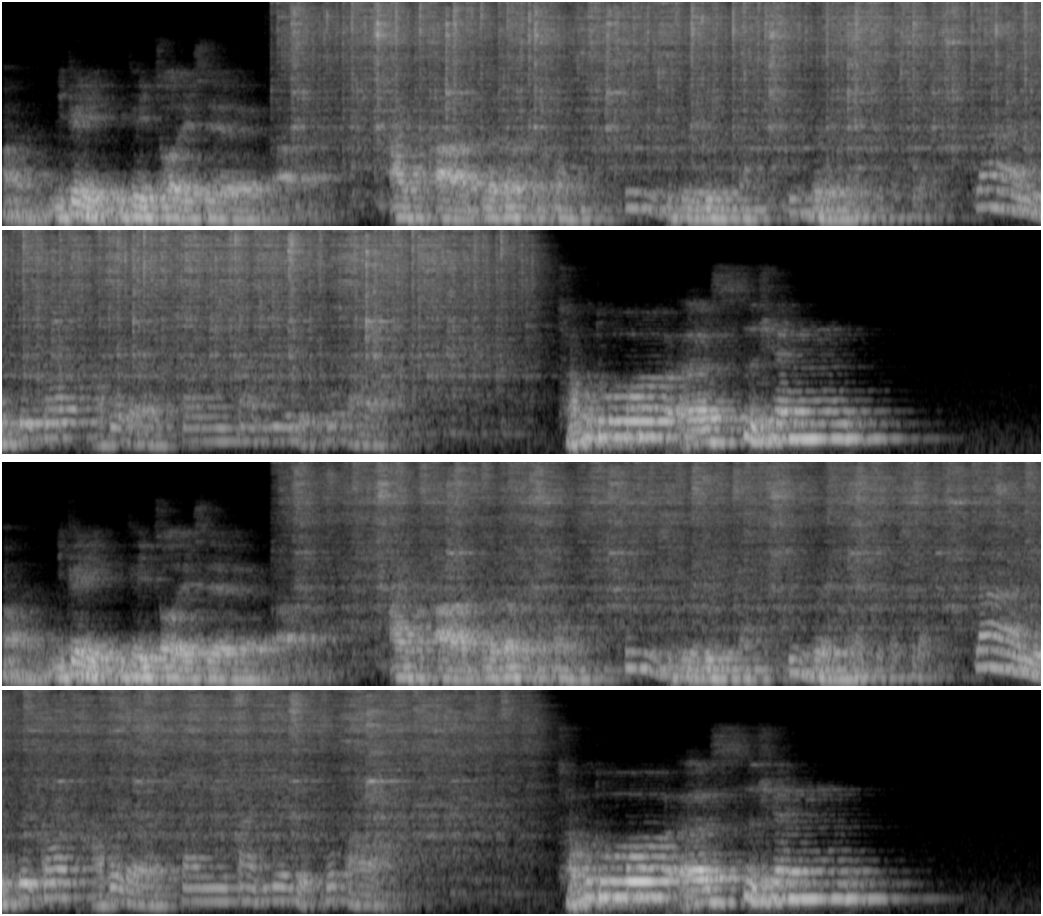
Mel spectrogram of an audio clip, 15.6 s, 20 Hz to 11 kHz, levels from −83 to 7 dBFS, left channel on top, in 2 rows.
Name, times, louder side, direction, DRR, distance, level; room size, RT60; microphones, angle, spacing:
voice 1, 0.0-2.4 2.9-4.4 5.1-5.7 6.1-6.4 12.0-14.2, right 1 dB, 15° right, -5 dB, 1.1 m, -25 dB
sound 1, 2.0-11.8, left 5 dB, 85° left, 0.7 m, -29 dB
voice 2, 4.7-5.3 5.9-7.0 7.3-10.8, right 3 dB, 65° right, 0 dB, 0.4 m, -32 dB
5.9 x 3.1 x 2.3 m, 1.0 s
head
